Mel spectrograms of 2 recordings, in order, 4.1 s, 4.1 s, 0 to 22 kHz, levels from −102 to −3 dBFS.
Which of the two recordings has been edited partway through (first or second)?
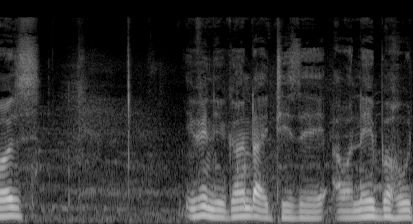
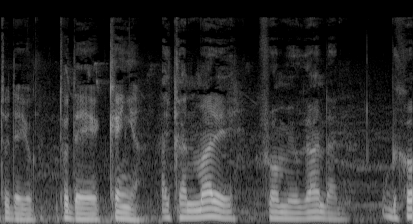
second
